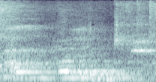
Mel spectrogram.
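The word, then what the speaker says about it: الملك: Nah, itu salah. Pelafalannya salah, gimana bacaannya? Namanya surat Al-Mulk. Bacaannya tabarakalladzi biyadihi al-mulk, bukan tabarakalladzi biyadihi al-mulk.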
